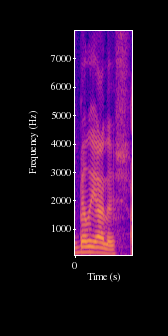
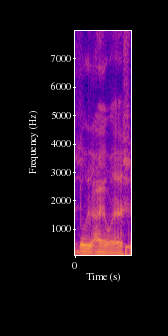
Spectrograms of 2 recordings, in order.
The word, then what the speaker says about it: Billie Eilish: I always say Billie Eilish. – I say Billie eyelash to piss my daughter off. – Eyelash. – Yeah, Billie Eilish.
